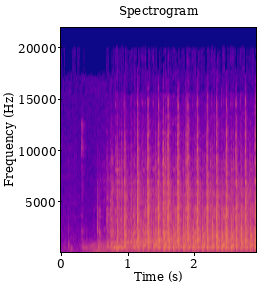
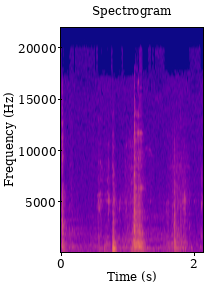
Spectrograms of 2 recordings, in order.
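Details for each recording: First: White 999 sewing machine, probably over 40 years old, after more cleaning and oiling: fast, even needle clatter at a constant pace, no catching or grinding. The earlier roughness, possibly metal on metal rather than in the bobbin area, is fixed; normal sewing. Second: White 999 sewing machine, probably over 40 years old, hand wheel turned slowly before oiling: sparse dry clicks and a scraping metal-on-metal rasp. Dry mechanism lacking lubrication.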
